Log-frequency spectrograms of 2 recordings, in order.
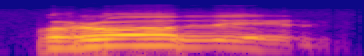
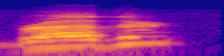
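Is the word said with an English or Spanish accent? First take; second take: Spanish; English. First: It is said with a Spanish accent. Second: It is said with a plain English accent. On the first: "think of saying it with a Spanish accent" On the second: "like brother"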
